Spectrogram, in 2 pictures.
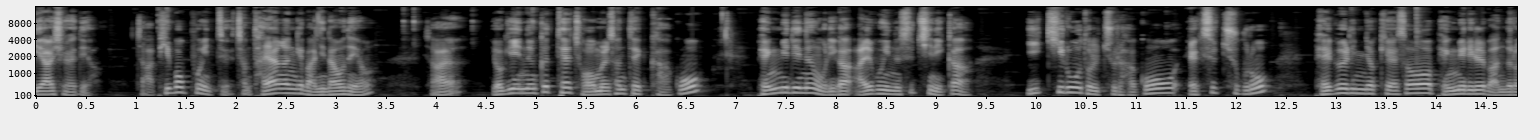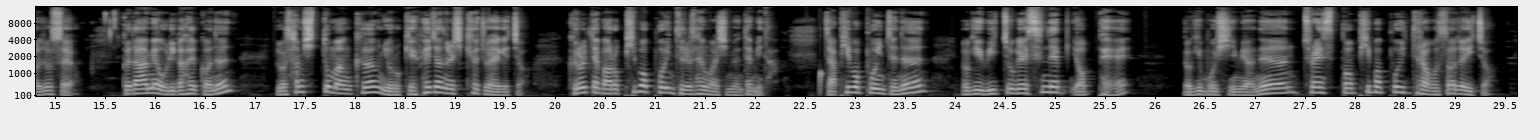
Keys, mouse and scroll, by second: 1.2 click, 3.7 click, 4.4 click, 9.9 e.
